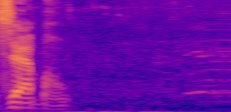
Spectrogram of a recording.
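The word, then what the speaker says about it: Szabo: The S is silent in Zabo.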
